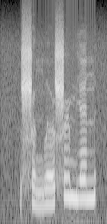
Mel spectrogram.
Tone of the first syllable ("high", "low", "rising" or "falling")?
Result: low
